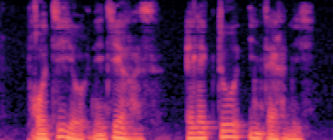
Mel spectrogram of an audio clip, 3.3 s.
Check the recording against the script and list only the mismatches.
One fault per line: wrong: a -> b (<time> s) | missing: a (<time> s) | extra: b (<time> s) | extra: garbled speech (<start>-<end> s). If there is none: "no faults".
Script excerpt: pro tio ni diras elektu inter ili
wrong: ili -> ni (3.0 s)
